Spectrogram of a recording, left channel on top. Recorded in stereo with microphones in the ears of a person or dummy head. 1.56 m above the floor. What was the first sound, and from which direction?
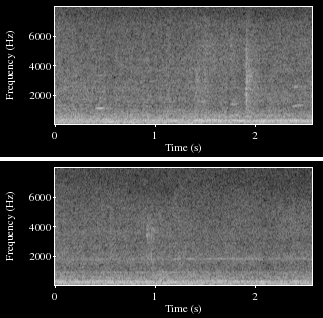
Only background noise.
